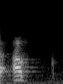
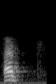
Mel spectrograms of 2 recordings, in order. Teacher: وجرب أن تقول أق ثم قل أك، تجد القاف قريبة إلى الحلق بعيدة عن الفم، وتجد الكاف قريبة من الفم بعيدة عن الحلق. هذان الحرفان يخرجان من أقصى اللسان، وكما سمعتم فيه وشاهدتم في المادة، لا يصح أن يكون أقصى اللسان مخرجا كليا للقاف والكاف.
